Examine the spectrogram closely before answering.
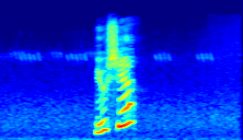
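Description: A young woman speaks in a short, rising burst close by.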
